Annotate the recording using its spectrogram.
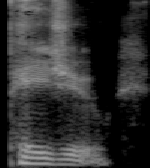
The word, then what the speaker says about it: Pageau: His name is Jonathan Pajew. So Jonathan, his last name is spelled P-A-G-E-A-U, Pajew.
